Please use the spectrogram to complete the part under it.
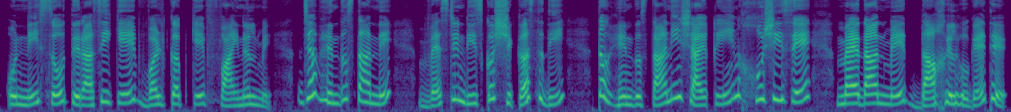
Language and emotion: Urdu, happy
